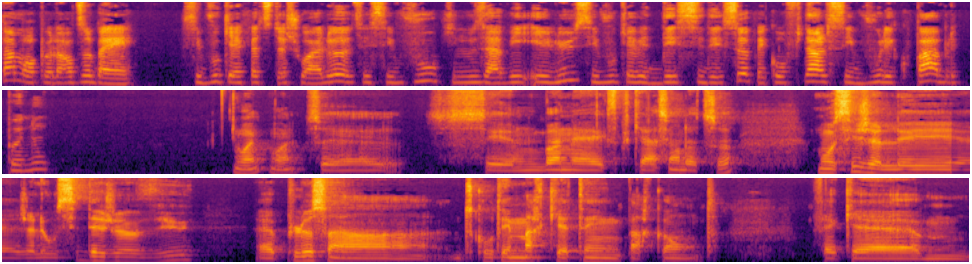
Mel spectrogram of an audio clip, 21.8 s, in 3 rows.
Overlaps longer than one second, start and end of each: none

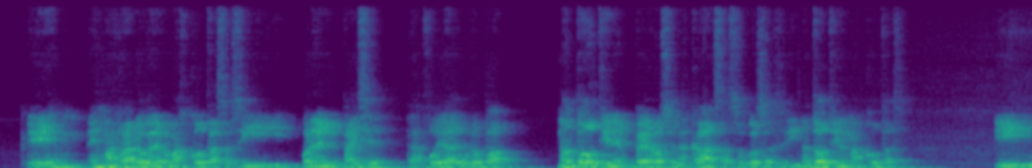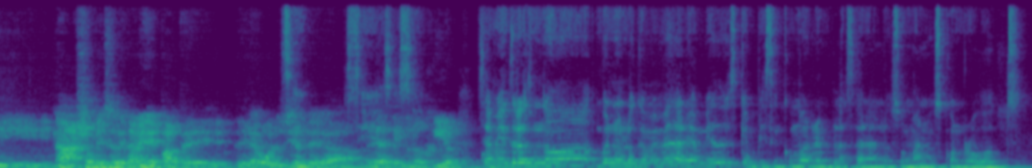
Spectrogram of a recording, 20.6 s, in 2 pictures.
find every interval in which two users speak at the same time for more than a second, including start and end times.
13.2-14.6

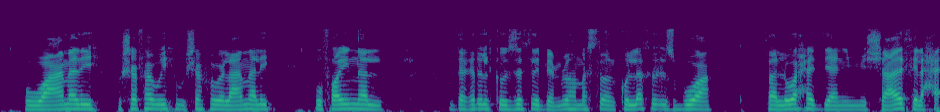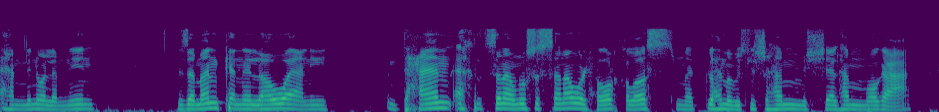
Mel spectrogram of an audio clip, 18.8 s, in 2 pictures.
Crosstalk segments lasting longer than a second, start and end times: none

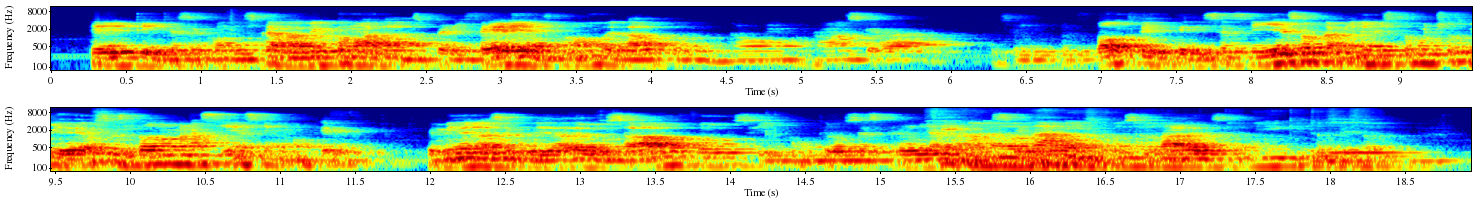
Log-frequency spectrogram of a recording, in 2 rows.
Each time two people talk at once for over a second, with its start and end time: 15.3-17.2

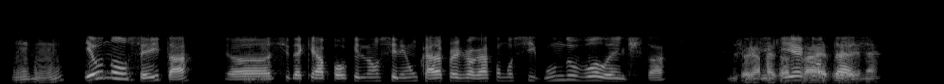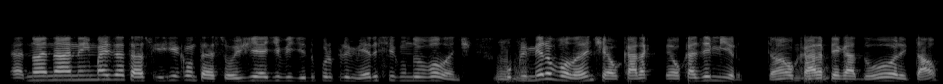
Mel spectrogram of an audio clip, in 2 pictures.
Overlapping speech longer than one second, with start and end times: 7.5-8.7

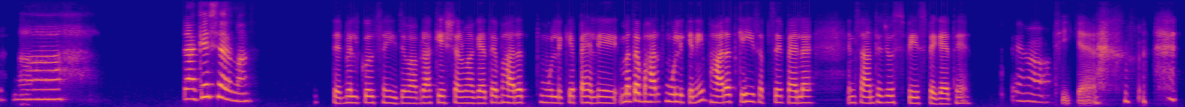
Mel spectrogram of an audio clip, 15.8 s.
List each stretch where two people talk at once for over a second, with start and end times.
none

